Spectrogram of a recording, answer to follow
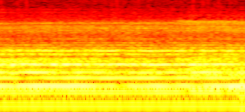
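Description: Sustained chanting of "Om" as a steady, droning mantra, with several long held notes sounding together.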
